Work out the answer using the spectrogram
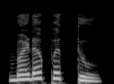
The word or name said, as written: ಬಡಪತ್ತು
